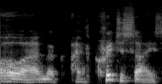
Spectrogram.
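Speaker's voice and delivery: plain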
